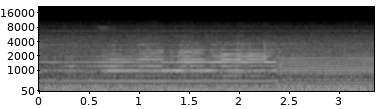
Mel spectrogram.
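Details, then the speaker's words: AutoDOD brass case machine, second stepper controller at medium speed: steady whining tones over a rough stepping buzz whose pitch drops partway; gives good results but is noisier and choppier than smooth. "which produces good results don't get me wrong it's just noisier and choppier than you know being really really smooth"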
